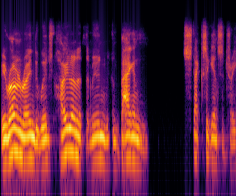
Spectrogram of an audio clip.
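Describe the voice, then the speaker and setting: A bright, sharp tone in an Irish accent at a moderate pace, with a dry, close sound, no echo and a quiet background. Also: man. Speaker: open mic guest. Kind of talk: casual chat.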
